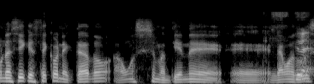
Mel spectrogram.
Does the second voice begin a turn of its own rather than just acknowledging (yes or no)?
yes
